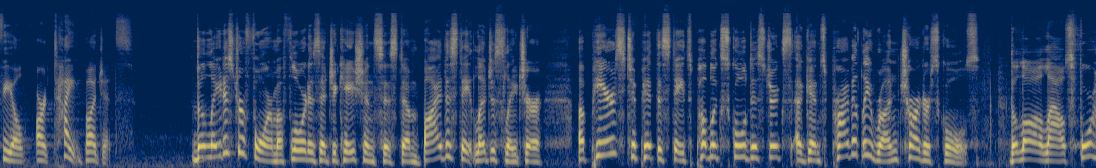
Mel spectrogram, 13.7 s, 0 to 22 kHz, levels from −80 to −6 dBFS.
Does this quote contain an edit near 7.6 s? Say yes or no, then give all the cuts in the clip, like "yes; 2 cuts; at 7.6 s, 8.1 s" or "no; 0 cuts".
no; 1 cut; at 2.9 s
